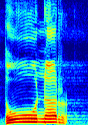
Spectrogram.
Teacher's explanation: Tu di mad ikuti wau sukun dua harakat mad thabi'i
